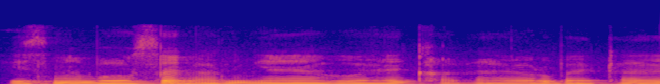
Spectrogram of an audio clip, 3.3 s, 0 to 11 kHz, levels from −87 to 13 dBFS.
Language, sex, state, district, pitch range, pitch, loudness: Hindi, male, Haryana, Rohtak, 130-135 Hz, 135 Hz, -20 LUFS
